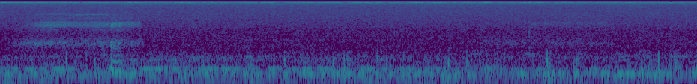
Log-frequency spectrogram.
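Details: Chihuahua named Funtik asleep and snoring indoors: one clear rasping snore at the start, then a fainter breathy one later, with quiet low room hum throughout.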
